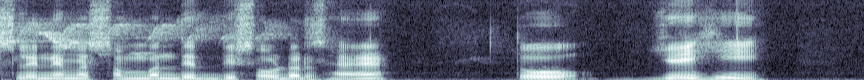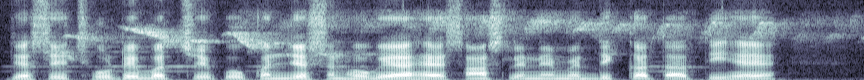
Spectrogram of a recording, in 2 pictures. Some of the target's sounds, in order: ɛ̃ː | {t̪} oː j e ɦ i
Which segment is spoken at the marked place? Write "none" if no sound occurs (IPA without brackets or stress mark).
t̪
